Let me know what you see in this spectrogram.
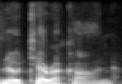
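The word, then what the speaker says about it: notariqon: the the next game kabbalists play uh is no terracon that's spelled n o t a r i q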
